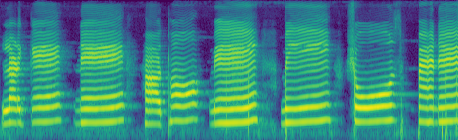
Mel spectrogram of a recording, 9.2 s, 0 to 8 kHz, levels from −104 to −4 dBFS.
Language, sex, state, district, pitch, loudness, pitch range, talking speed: Hindi, female, Punjab, Fazilka, 280 Hz, -12 LUFS, 265-300 Hz, 45 wpm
